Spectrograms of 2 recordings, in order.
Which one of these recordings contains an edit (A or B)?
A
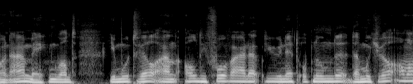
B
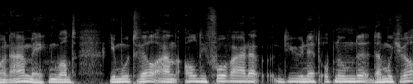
A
